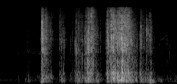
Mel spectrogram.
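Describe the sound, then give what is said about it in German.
Gift wrapping paper being torn open in a few quick, loud ripping bursts with a crinkly, hissing texture, heard alone without talking, lasting about a second before trailing off. “Ich mache leider kaputt. Tut mir leid.”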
